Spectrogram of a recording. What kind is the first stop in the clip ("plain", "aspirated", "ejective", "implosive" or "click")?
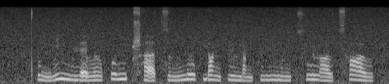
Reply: aspirated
